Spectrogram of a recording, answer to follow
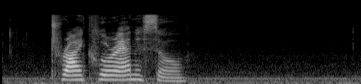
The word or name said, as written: trichloranisole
